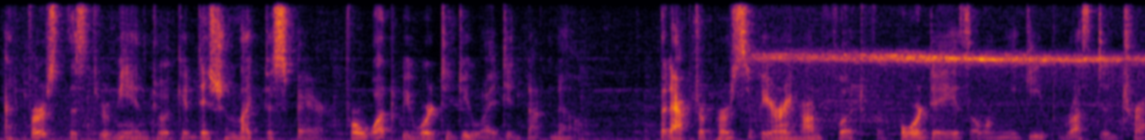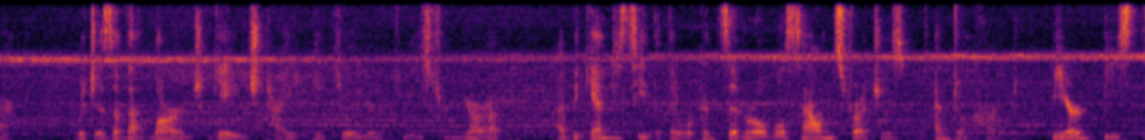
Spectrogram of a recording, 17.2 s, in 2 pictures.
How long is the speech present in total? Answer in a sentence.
You can hear the speech for 17 seconds altogether.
